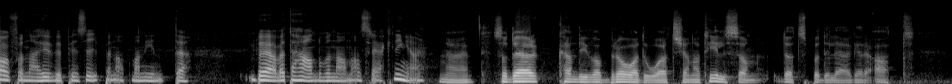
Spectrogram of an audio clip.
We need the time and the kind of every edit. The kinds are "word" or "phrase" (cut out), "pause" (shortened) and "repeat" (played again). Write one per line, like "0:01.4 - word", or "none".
none

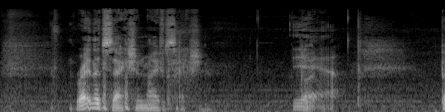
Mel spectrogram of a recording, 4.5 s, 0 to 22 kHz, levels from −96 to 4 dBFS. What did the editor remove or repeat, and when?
0:01.0 - word
0:01.6 - word

